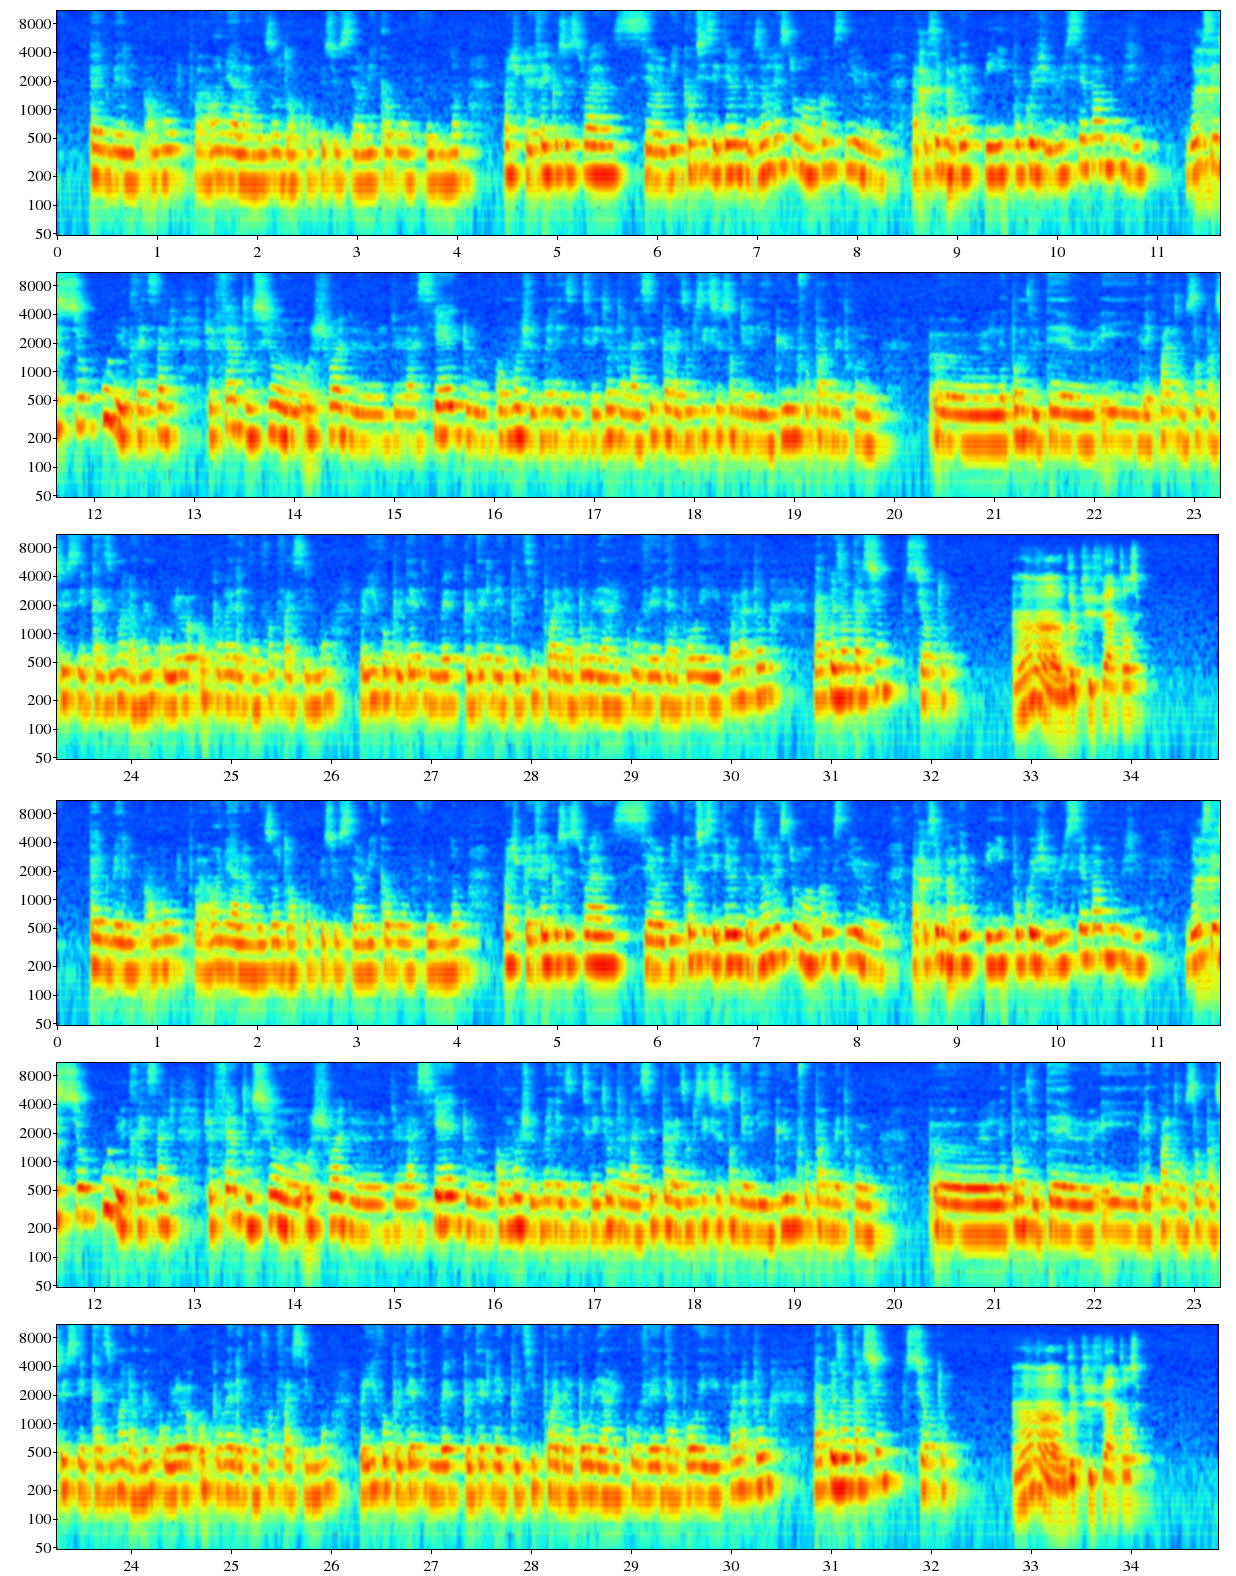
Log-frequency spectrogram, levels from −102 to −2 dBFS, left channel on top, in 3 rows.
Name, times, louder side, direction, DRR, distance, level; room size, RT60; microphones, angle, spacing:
voice 1, 0.3-4.1 4.5-8.3 8.6-10.9 11.3-19.9 20.4-26.0 26.3-30.5 30.8-32.2, right 2 dB, 20° right, 1 dB, 0.9 m, -22 dB
voice 2, 8.6-9.0 11.4-11.6 32.8-34.1, left 1 dB, 5° left, 9 dB, 0.5 m, -21 dB
9.0 x 4.5 x 6.8 m, 0.44 s
head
